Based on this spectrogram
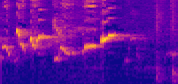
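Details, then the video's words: Long-tailed white-rumped shama singing a short run of clear whistled phrases that slide between high and mid pitch, followed by a brief low rustling scrape. "MB Belorok ekor panjang"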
